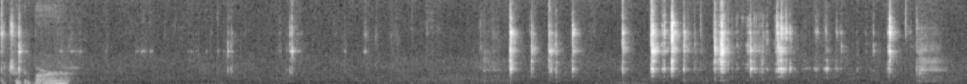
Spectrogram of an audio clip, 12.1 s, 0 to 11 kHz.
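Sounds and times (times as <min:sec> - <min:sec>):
pistol parts clicking: 0:06.2 - 0:11.4.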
